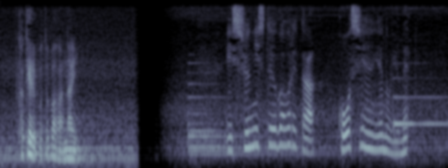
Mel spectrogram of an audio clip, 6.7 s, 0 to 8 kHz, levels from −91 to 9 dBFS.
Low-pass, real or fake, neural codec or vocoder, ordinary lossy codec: 7.2 kHz; real; none; none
